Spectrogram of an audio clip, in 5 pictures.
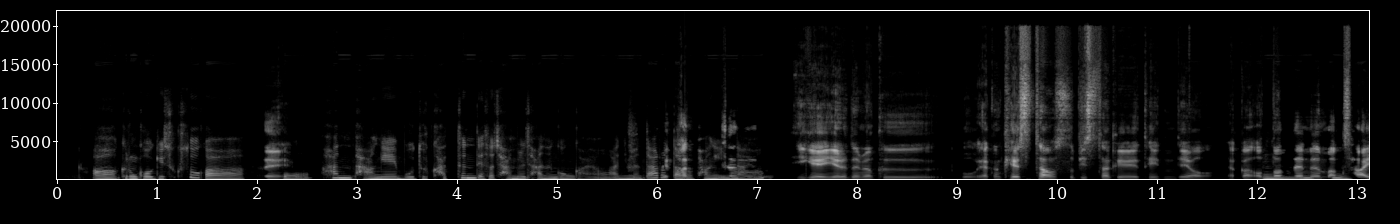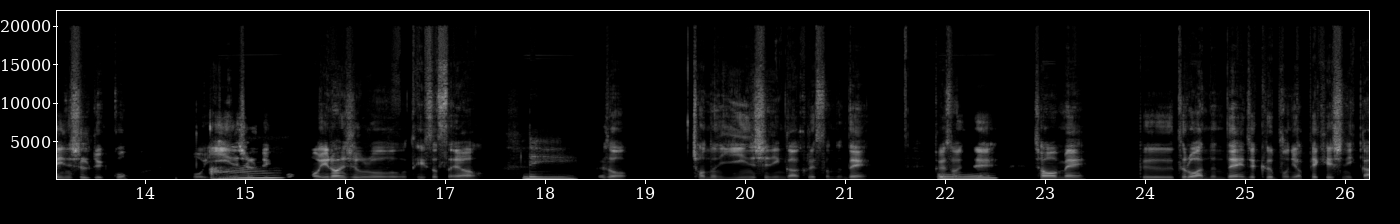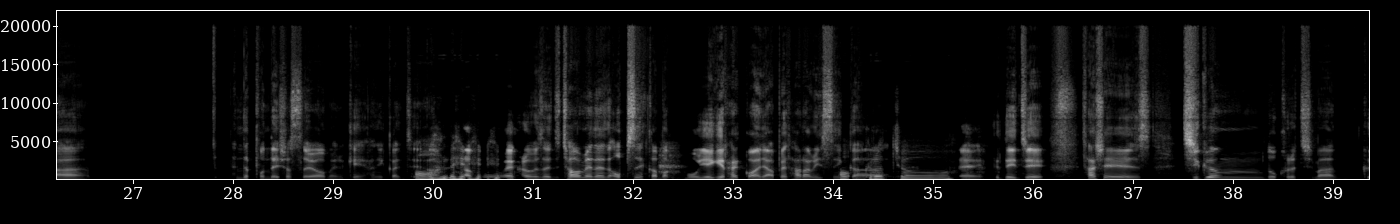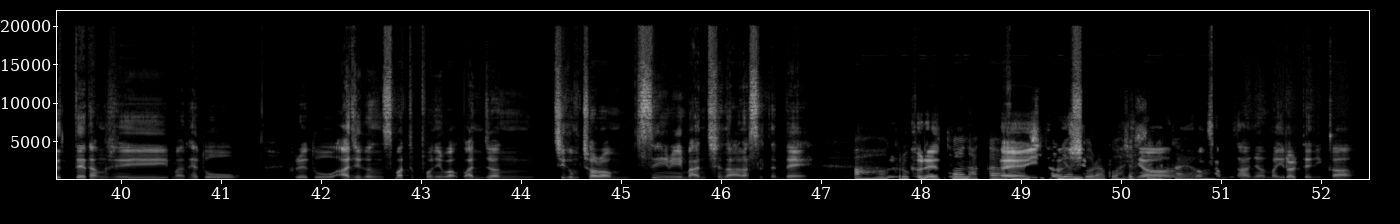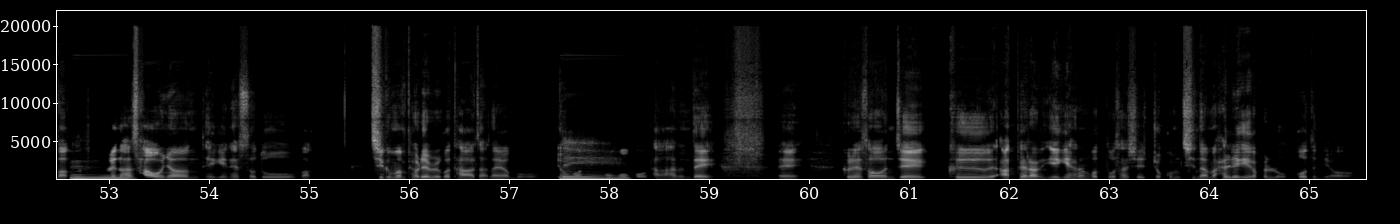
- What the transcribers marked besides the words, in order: laugh; other background noise; tapping; laughing while speaking: "어 네"; laugh
- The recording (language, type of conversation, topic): Korean, podcast, 스마트폰이 하루 동안 없어지면 어떻게 시간을 보내실 것 같나요?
